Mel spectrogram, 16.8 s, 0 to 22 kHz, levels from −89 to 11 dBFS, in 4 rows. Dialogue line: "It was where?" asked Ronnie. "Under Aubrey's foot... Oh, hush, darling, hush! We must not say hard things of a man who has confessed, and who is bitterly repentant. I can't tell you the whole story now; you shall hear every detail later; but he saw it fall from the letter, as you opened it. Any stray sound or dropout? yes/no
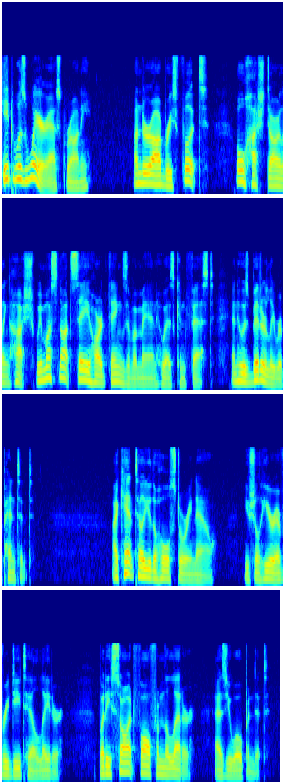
no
